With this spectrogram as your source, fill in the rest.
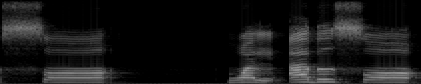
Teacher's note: सौद रूफे इस्ताला में से है, मोटा अदा होगा। सौ, वल अब सौ, रा के ऊपर ज़बर, बगैर खींचे पढ़ेंगे। · सौद के ऊपर खड़ा ज़बर है, एक अलिफ की मिकदार खींच कर पढ़ेंगे। सौद रूफे इस्ताला में से है, मोटा अदा होगा।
